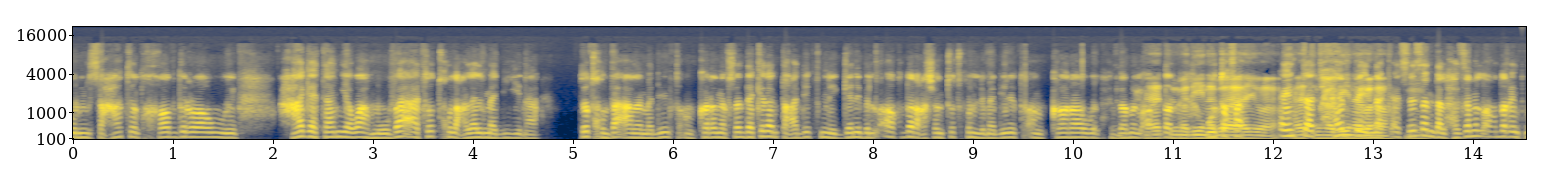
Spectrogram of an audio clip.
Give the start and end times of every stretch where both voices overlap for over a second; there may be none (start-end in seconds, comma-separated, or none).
10.7-13.6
